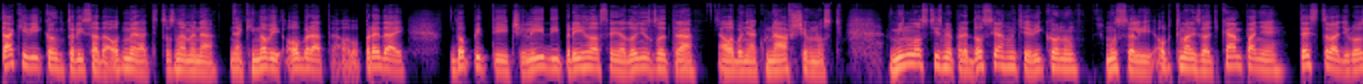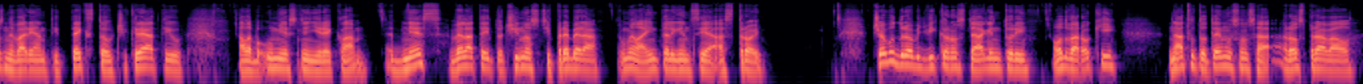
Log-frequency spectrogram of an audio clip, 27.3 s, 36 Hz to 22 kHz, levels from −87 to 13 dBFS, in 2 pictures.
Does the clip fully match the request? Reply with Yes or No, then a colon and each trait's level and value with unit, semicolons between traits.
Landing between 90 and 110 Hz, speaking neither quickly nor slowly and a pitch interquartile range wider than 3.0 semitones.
No: low, 125 Hz; average, 140 wpm; average, 3.5 semitones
